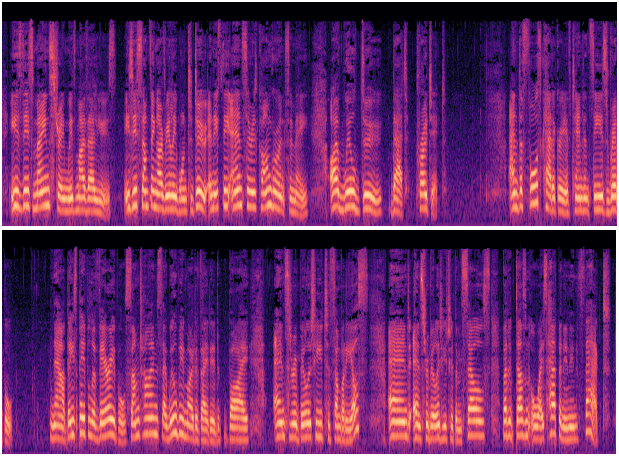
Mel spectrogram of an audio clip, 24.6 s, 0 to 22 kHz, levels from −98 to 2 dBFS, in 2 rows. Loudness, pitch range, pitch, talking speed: -15 LUFS, 195-255 Hz, 220 Hz, 150 wpm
